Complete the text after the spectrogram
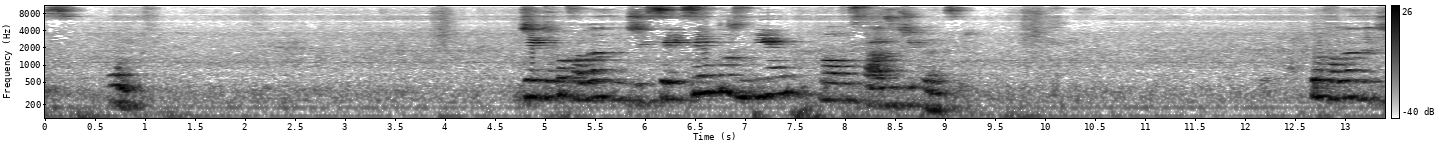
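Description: A woman speaks calmly through a headset microphone, with pauses.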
